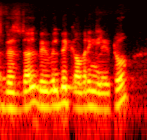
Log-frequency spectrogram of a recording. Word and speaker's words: WSDL: controlled and managed by WSDL which is pronounced as visdal we will be covering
